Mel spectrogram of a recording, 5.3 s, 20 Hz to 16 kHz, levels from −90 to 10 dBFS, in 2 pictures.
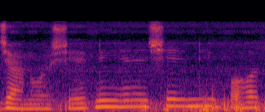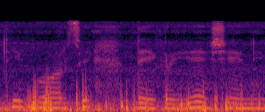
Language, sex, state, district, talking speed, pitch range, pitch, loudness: Hindi, male, Bihar, Sitamarhi, 145 wpm, 150-205 Hz, 160 Hz, -26 LUFS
